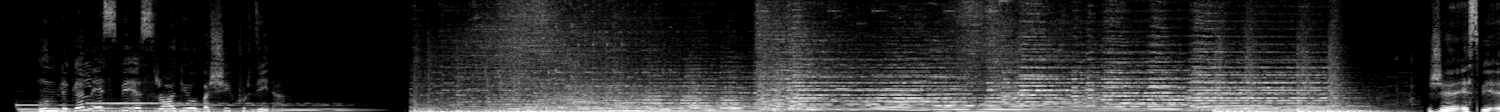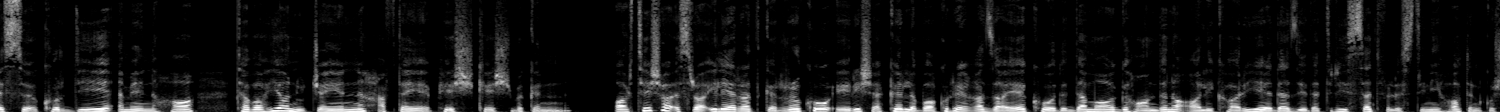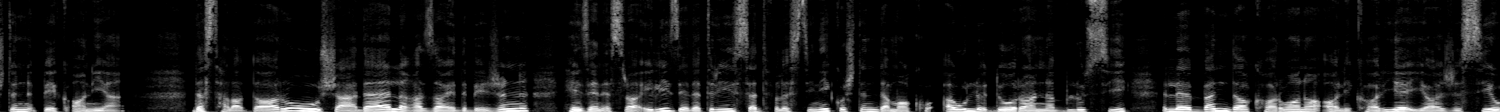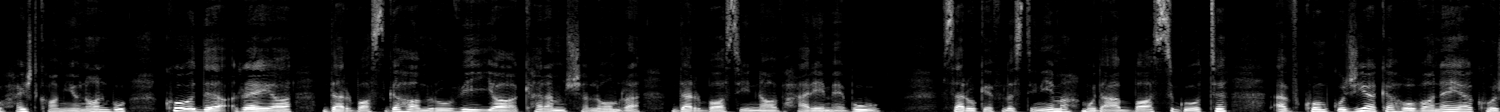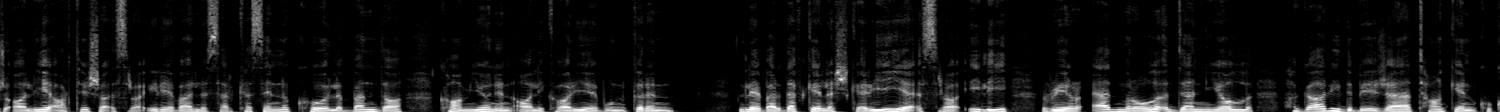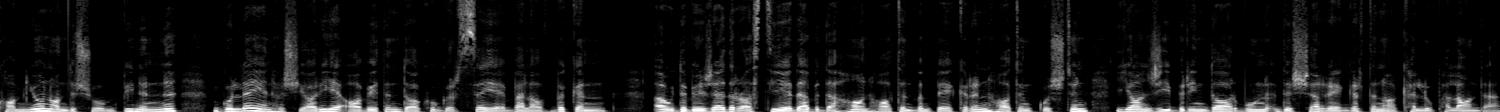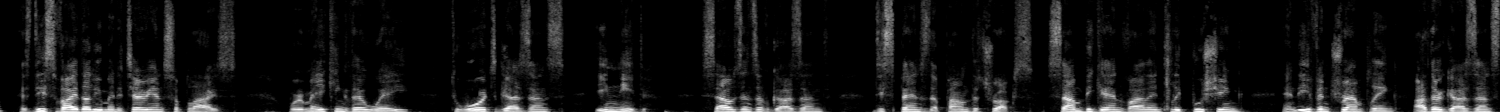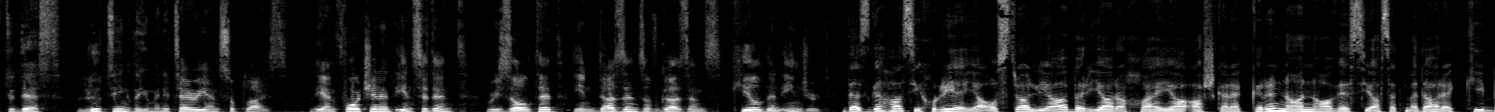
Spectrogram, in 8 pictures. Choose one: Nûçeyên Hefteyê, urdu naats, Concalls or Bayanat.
Nûçeyên Hefteyê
